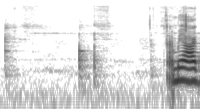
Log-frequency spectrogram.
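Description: Wooden spatula knocking and scraping lightly against a karahi (wok) a few times as it pushes lumps of solid ghee around the hot pan. A woman's voice begins near the end.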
